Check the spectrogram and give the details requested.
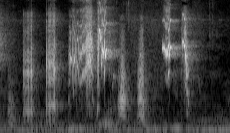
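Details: Javan myna in varied song meant to train and provoke other birds: a short series of hoarse, nasal squawks and grating notes, roughly three per second, ending with a shrill squeak.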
